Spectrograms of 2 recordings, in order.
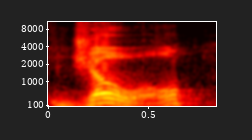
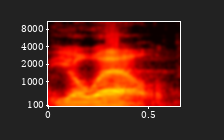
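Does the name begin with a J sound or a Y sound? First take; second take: J sound; Y sound. First: The name begins with a J sound. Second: The name begins with a Y sound. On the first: The speaker calls it wrong. "in the Hebrew there is no J sound" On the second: The speaker calls it right. "it's a Y sound. So it would be more of Yoel"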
